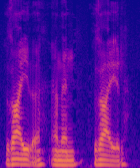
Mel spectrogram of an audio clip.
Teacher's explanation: This first lost the word final z, becoming Reiser, and then the z inside the word underwent roticization to become r, Reira. Next, the final vowel is weakened and lost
